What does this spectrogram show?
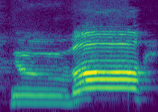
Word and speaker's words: Duval: Liam Cohen did not know how to pronounce Duvall. He had no idea. Duval. Duval. Duval. He emphasized the wrong syllable.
